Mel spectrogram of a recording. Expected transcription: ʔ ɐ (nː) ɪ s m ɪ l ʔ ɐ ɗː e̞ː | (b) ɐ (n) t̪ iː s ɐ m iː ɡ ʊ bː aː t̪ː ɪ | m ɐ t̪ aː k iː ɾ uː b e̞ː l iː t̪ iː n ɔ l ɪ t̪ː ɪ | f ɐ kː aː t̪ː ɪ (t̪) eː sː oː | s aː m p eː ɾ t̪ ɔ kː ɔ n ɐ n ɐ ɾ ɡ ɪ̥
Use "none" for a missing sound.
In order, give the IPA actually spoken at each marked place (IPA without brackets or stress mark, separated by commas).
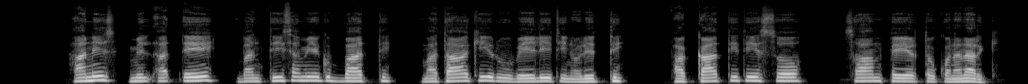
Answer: n, b, n, t̪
